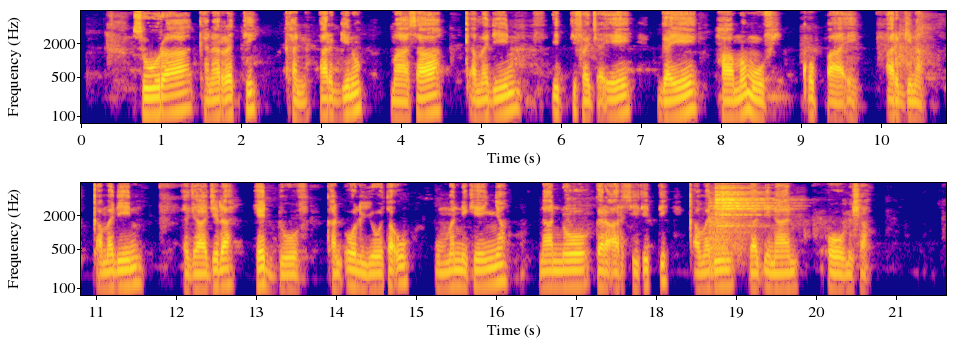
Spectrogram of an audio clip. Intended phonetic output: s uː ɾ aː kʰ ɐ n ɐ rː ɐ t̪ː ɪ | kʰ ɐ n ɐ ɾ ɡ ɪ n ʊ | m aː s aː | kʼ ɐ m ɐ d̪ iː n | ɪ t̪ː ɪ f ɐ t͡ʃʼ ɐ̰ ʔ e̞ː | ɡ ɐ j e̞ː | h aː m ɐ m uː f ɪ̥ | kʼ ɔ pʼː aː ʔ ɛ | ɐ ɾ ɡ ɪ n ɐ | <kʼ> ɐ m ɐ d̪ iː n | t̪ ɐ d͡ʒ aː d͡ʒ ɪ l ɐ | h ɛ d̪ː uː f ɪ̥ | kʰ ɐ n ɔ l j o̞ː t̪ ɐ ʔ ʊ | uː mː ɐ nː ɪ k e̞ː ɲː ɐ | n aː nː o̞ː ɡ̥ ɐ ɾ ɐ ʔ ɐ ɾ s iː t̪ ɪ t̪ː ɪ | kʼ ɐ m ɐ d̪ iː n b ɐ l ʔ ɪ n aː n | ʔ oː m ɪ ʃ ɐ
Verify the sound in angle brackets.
correct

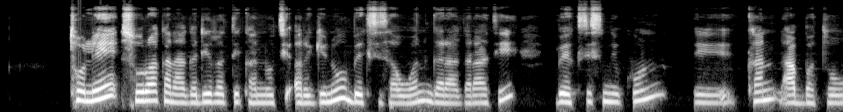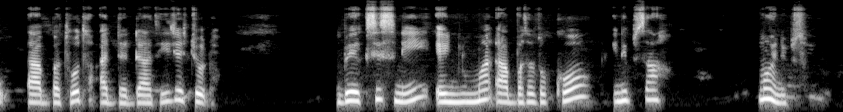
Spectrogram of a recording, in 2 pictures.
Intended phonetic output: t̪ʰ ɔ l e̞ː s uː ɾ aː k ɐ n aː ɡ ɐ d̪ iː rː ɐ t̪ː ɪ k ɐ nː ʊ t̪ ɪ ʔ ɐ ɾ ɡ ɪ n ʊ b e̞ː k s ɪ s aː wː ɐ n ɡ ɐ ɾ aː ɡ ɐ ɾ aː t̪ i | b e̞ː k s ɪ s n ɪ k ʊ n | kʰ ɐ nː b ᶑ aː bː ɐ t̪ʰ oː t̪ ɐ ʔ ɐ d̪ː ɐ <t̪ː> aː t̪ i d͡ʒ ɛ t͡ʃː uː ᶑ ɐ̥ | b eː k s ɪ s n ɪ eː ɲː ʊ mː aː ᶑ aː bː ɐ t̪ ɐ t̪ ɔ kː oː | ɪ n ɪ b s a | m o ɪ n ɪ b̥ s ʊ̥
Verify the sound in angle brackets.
incorrect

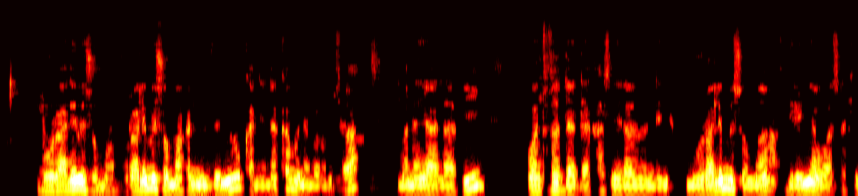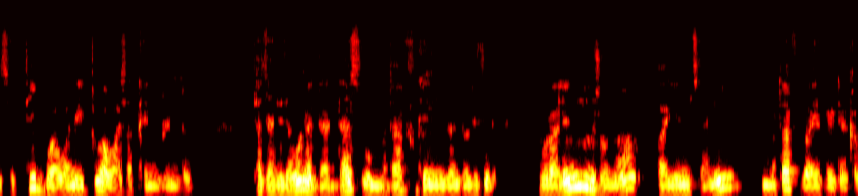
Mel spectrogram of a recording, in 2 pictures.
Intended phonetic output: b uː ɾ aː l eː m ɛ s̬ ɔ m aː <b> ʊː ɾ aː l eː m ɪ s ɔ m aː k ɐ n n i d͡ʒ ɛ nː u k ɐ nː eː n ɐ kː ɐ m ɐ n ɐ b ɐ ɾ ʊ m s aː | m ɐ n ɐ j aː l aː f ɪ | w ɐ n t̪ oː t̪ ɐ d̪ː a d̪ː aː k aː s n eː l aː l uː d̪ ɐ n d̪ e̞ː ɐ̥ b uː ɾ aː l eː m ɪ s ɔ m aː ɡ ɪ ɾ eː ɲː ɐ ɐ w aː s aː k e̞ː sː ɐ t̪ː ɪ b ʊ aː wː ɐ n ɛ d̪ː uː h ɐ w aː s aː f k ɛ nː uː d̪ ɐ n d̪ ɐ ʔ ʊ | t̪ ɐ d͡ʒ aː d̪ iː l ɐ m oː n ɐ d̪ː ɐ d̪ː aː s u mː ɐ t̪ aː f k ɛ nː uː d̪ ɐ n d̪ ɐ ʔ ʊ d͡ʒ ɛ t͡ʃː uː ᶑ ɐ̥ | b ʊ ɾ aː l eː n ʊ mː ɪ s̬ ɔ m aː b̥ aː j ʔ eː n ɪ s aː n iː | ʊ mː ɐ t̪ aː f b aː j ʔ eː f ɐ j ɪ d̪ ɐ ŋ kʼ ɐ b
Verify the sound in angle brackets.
correct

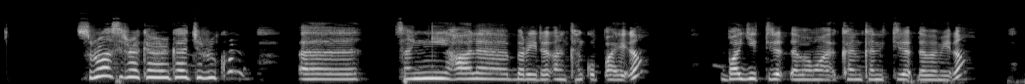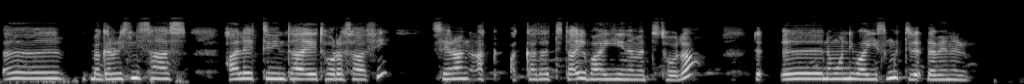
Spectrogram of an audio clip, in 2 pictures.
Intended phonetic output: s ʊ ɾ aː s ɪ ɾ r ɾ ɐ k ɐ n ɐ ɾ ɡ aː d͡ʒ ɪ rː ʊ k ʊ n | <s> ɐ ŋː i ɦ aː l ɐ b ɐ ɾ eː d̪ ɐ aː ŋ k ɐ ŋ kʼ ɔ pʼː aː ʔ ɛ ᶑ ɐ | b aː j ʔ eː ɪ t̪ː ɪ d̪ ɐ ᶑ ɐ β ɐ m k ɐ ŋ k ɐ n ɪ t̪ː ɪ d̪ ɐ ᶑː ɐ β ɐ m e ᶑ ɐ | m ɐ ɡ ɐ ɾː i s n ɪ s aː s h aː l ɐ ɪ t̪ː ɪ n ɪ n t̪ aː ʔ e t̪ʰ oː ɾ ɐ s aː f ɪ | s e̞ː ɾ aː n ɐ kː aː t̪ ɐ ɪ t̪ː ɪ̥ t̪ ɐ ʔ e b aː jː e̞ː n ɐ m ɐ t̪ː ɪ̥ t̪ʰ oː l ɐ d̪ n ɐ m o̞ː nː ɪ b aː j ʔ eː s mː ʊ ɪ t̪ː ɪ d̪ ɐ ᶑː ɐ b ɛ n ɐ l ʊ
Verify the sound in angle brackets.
correct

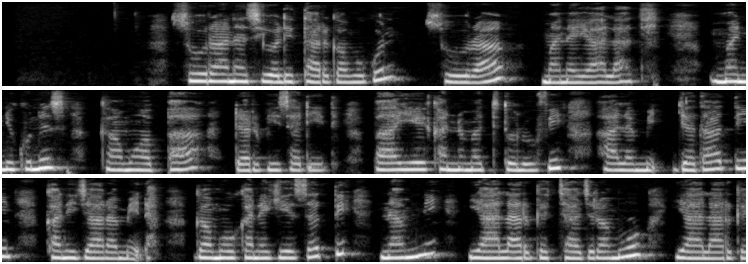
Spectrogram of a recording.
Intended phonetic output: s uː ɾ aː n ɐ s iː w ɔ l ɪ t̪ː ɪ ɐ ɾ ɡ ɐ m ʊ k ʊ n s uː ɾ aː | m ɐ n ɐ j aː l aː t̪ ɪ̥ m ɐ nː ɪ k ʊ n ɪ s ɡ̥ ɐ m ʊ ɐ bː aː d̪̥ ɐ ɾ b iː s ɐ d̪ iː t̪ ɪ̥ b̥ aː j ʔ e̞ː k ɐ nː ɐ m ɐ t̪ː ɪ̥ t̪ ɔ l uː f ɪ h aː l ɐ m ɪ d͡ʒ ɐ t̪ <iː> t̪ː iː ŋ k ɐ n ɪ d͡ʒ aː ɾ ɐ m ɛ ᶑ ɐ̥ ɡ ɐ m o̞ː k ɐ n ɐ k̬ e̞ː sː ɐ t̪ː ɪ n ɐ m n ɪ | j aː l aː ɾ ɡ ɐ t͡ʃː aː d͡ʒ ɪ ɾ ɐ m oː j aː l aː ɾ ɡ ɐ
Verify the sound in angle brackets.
incorrect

